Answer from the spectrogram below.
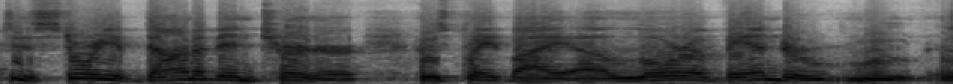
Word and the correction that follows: Vandervoort: Am I pronouncing that right? – Vandervoort. – Okay, it's a hard one there.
